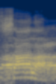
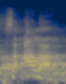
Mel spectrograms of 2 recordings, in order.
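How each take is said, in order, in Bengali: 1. একটি দীর্ঘ স্বরধ্বনি শোনা যায়, কোনো বিরতি থাকে না। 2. পূর্ণ কণ্ঠনালি-বিরতি দুটি স্বরধ্বনিকে আলাদা করে দেয়। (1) "আলিফ থাকলে সালা" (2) "যদি অ্যাপ্রোপ্রিয়েট হামজার উচ্চারণ করি তাহলে এটা উচ্চারণ হবে সাআলা"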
